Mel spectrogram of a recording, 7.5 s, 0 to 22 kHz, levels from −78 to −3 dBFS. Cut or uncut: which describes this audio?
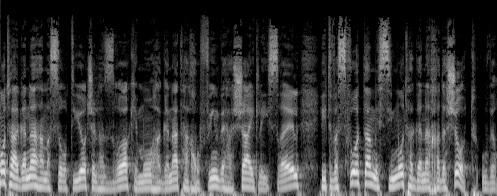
uncut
